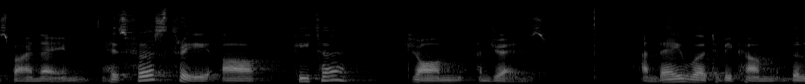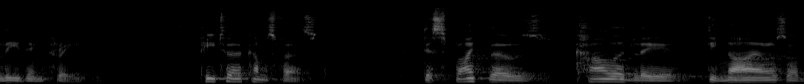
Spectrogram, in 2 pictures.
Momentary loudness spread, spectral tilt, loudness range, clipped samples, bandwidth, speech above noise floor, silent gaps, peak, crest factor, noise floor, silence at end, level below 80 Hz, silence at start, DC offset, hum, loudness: 15 LU; -3.5 dB/octave; 5 LU; under 0.1%; 15.5 kHz; 31 dB; none; -22 dBFS; 24 dB; -75 dBFS; 0 s; under -90 dBFS; 0 s; under 0.1%; none; -44 LUFS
